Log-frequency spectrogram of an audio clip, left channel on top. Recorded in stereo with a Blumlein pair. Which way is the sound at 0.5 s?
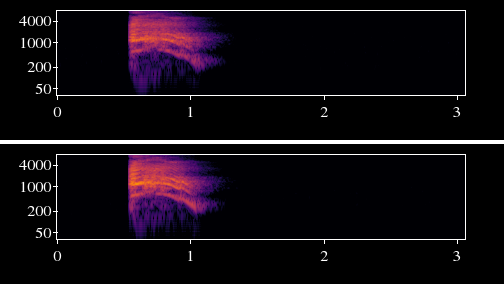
25° right.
